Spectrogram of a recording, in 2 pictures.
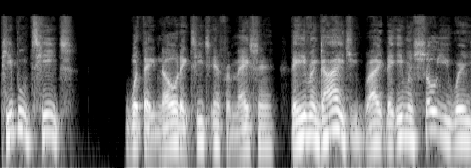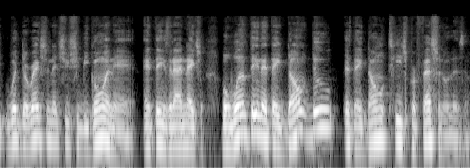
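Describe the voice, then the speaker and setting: A man talks at a fairly quick pace and medium pitch. His pitch swings very widely. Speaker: business coach. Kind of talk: live online coaching session. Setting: livestream with chat. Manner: fast; casual, rough around the edges.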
